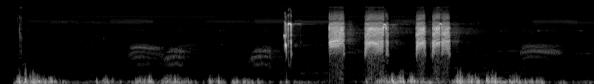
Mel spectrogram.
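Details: Black francolin (Francolinus francolinus) calling: a run of four loud, harsh, grating notes in quick succession, with softer low murmuring and a faint high whine in the background.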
